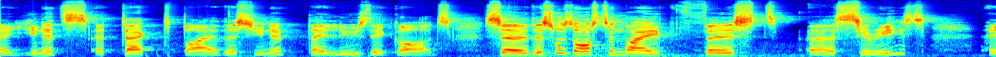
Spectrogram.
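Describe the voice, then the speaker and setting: A man's voice: medium pitch, a bit bright. A young man whose first language is Afrikaans, rambling and correcting himself as he walks through building a card game deck. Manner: rambling, self-correcting, chatty explainer. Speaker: gaming content creator. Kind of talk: casual game tutorial commentary.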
